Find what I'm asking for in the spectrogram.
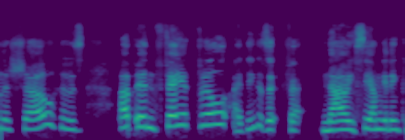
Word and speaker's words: Fayetteville: It's definitely Fayetteville.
